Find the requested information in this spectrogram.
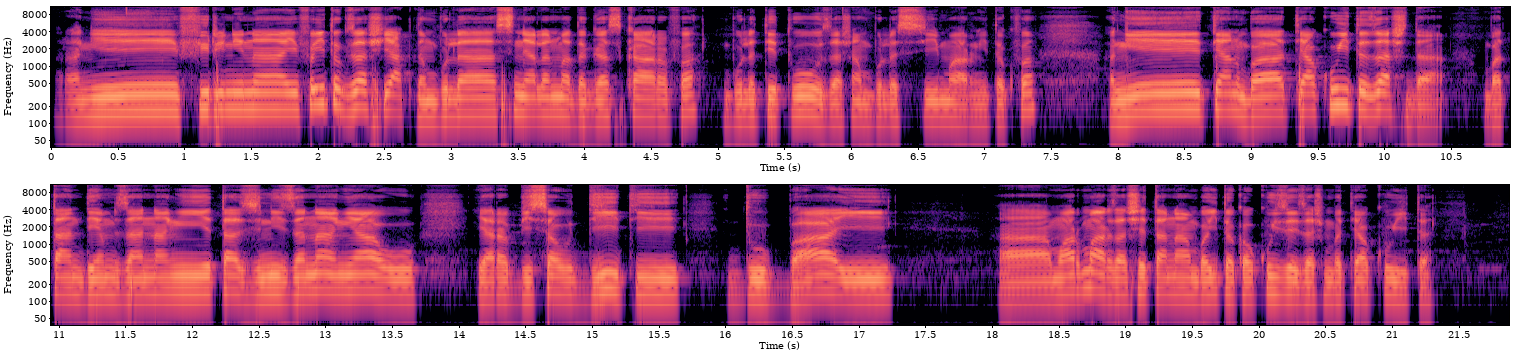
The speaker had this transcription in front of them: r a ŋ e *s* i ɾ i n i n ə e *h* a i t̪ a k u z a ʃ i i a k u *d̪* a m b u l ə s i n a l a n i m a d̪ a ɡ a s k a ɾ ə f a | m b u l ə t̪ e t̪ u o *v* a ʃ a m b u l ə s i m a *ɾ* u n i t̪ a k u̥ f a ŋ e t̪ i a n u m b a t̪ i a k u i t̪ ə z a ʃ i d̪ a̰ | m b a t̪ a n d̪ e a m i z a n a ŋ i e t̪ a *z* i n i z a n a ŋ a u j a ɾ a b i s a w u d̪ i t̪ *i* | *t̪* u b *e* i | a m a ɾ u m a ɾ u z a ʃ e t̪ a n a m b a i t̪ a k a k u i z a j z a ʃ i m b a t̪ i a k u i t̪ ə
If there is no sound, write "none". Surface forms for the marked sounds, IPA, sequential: f, f, d̪, z, ɾ, z, i, d̪, a

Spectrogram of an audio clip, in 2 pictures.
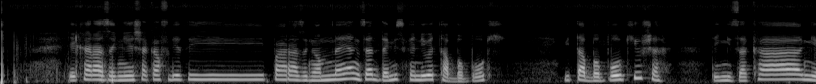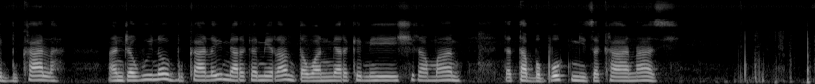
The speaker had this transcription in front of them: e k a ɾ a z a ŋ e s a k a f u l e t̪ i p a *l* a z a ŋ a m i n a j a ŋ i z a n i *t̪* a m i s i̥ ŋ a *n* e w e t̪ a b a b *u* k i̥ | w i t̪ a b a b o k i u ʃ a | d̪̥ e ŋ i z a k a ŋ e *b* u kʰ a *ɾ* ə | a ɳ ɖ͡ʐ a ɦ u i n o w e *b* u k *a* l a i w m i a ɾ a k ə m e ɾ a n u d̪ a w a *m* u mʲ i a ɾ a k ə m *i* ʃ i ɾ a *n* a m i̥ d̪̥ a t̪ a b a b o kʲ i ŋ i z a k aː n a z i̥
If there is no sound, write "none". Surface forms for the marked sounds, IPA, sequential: ɾ, d̪, n, o, b, l, b, a, n, e, m

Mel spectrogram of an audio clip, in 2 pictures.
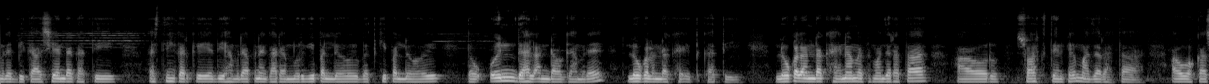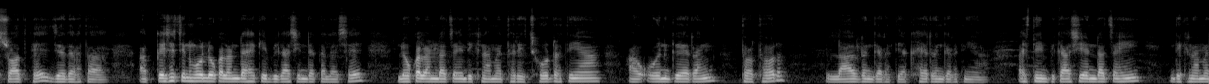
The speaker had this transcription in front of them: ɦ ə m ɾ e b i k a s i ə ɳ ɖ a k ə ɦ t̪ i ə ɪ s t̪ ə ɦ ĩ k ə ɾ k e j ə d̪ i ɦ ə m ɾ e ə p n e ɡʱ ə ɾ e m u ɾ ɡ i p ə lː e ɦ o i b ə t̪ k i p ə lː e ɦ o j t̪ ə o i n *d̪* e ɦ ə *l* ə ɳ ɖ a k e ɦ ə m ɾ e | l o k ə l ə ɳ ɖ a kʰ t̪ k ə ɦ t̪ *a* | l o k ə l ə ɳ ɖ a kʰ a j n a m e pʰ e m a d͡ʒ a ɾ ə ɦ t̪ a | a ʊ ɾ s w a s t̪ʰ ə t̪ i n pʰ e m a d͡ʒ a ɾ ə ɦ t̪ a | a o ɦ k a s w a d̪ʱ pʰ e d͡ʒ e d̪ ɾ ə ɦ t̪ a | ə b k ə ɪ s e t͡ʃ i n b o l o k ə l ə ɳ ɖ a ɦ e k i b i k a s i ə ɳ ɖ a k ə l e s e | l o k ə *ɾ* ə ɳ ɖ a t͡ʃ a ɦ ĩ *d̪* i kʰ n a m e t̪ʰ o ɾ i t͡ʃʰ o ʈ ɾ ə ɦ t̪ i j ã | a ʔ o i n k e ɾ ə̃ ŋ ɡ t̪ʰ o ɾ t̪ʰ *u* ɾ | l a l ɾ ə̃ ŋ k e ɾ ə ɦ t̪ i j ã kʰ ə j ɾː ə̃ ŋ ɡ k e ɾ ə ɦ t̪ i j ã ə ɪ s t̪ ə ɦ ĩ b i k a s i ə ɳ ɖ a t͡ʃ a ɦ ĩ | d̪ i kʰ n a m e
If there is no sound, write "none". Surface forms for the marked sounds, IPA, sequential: d̪, l, i, l, d̪, o

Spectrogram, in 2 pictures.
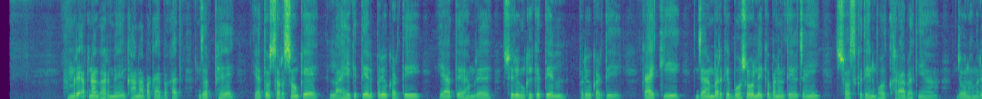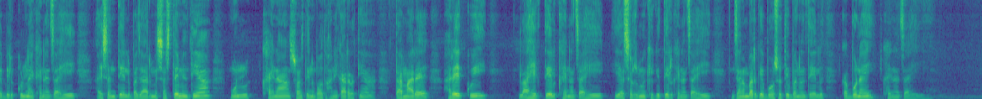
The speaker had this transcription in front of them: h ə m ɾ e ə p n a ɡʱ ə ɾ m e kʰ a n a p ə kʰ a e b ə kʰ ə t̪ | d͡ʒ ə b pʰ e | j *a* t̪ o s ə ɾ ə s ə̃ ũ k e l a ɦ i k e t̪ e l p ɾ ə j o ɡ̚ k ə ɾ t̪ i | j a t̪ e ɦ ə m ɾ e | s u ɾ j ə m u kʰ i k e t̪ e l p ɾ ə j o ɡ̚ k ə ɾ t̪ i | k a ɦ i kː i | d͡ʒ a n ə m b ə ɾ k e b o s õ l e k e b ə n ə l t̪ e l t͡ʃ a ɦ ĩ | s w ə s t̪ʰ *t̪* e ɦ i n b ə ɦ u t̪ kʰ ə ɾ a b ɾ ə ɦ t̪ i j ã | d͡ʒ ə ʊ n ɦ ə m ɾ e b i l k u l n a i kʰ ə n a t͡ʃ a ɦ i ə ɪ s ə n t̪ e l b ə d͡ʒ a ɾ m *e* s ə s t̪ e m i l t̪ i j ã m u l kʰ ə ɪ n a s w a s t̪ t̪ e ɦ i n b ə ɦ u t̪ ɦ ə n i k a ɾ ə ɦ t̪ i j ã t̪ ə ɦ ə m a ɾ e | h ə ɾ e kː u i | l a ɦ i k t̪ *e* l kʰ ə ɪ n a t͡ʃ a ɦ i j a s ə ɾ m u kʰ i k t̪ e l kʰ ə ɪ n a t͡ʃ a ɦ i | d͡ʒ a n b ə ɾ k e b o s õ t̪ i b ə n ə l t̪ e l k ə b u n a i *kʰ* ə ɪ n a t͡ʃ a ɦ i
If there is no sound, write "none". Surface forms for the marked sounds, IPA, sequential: a, t̪, e, e, kʰ

